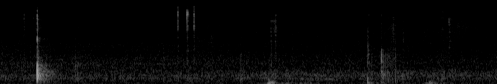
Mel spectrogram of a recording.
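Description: Small clicks and light knocks of a CD4017 chip being pressed by hand into its 16-pin IC socket on a circuit board, with one sharp click about half a second in and softer taps after.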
